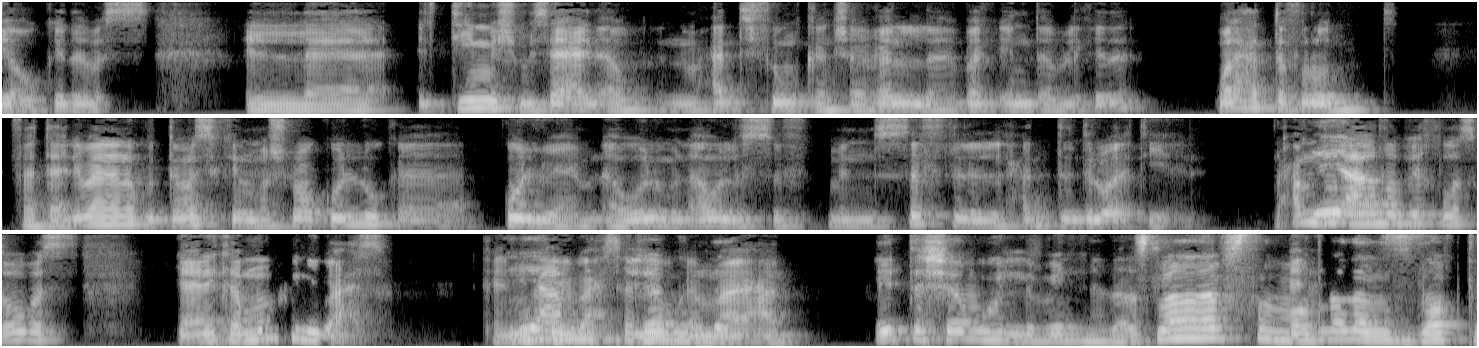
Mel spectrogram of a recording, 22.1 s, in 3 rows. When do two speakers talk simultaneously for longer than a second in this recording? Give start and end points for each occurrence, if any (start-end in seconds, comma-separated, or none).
17.3-18.5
